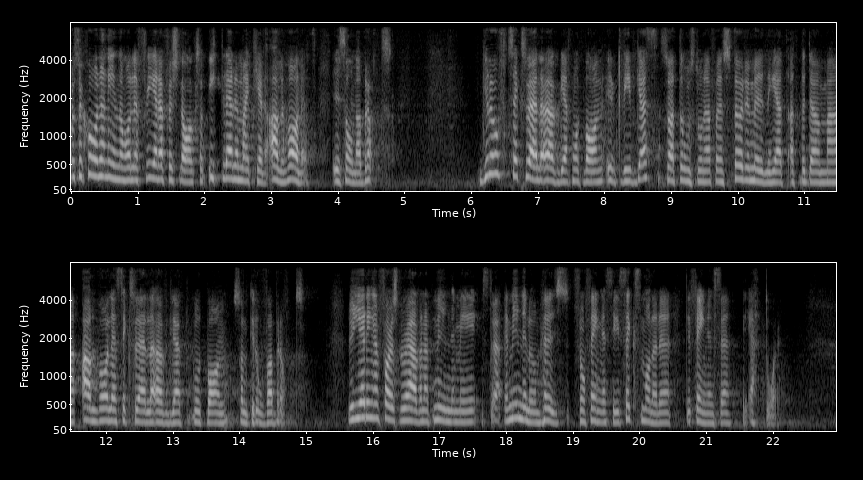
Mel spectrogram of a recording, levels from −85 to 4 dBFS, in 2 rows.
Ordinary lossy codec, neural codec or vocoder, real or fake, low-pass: AAC, 48 kbps; codec, 16 kHz, 1.1 kbps, Voila-Tokenizer; fake; 7.2 kHz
